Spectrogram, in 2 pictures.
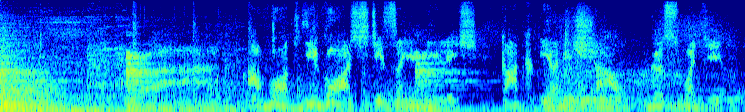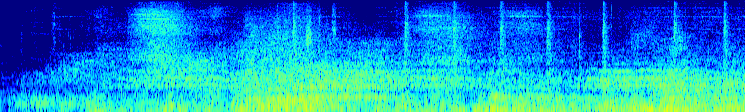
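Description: Magic spells crackle and boom in a busy battle.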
